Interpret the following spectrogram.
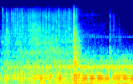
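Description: Steady low hum with room tone, getting slightly louder, with a single sharp click about a second in.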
